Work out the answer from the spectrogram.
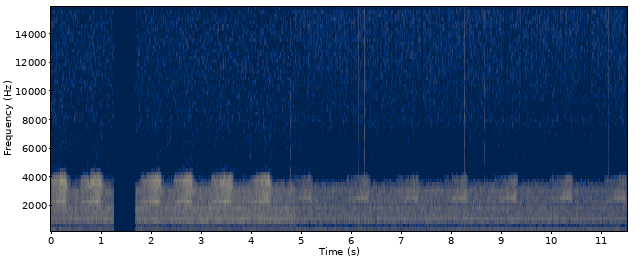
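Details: Owl getting a mouse at night, 9:38 PM on May 9, 2016. Rasping hiss-like bursts come in a quick series, then fade and grow more spaced, all above a constant deep electrical hum.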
